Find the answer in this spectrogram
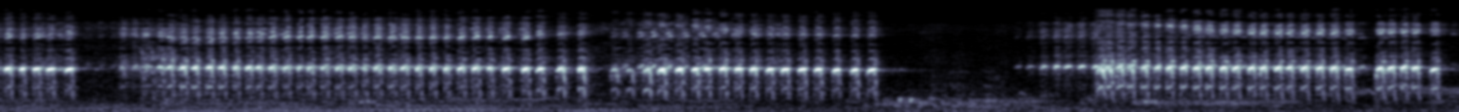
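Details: White-crested laughingthrush in song, played to stimulate songbirds: long, fast, pulsed chattering series broken by short gaps, the notes coming in an even, rolling stream.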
